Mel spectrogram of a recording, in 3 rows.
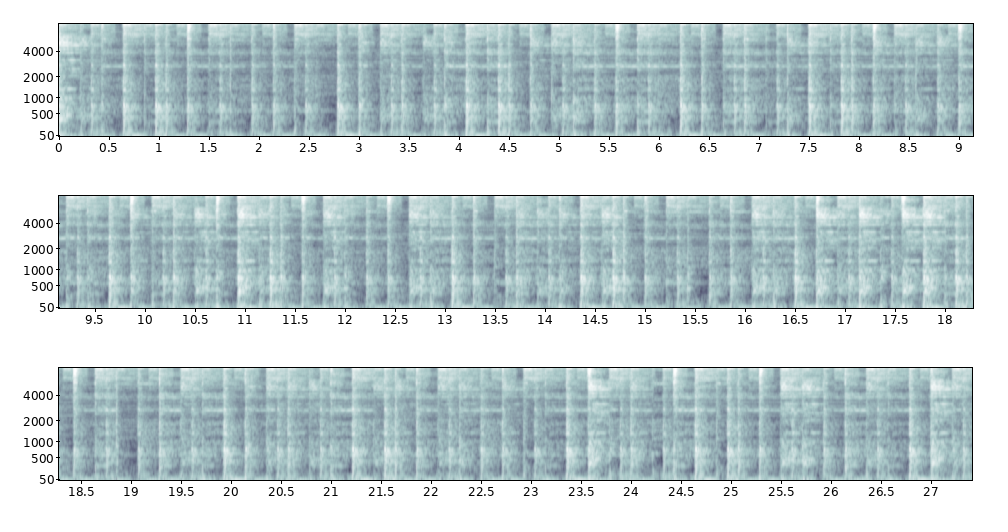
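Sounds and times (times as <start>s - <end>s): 
cymbals: 0.0s - 27.4s
hi-hats: 0.0s - 27.4s.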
